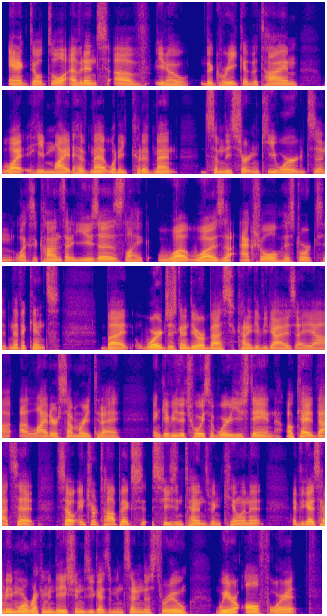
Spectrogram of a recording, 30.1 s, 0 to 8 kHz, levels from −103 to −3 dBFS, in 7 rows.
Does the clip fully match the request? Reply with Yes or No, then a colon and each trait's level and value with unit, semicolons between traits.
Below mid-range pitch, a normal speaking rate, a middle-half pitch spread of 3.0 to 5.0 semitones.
No: low, 120 Hz; average, 190 wpm; narrow, 2.4 semitones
